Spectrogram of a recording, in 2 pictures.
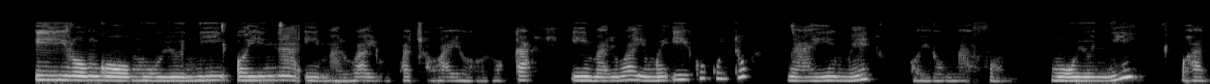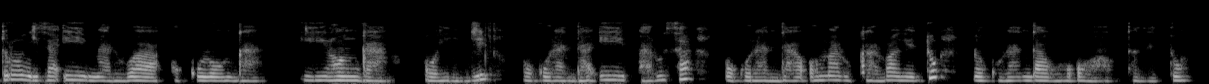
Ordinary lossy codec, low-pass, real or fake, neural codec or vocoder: Opus, 24 kbps; 7.2 kHz; fake; vocoder, 22.05 kHz, 80 mel bands, HiFi-GAN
